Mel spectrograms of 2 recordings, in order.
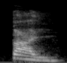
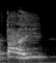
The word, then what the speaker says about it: pi: pronuncia un igual modo pay o sea que el número pi se dice pay y la palabra y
